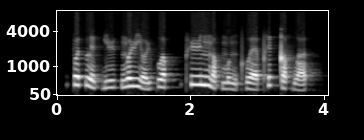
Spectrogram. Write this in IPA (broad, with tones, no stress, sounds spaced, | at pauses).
p ɵ˥ t̚ l ɪ˨ k̚ j yː˧ k̚ m ɵ˥ ɥ j ɵ˨˥ ɥ kʷ ɐ˥ p̚ | pʰ yː˥ n ŋ ɐ˨ p̚ m ʊ˨˩ ŋ kʷʰ ɛː˨˩ pʰ ɪ˥ k̚ t̪ ɐ˨ p̚ w ɐ˨˥ t̚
